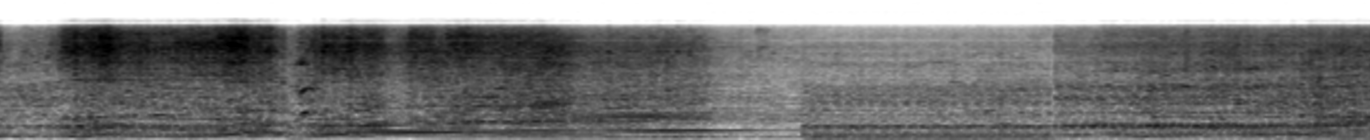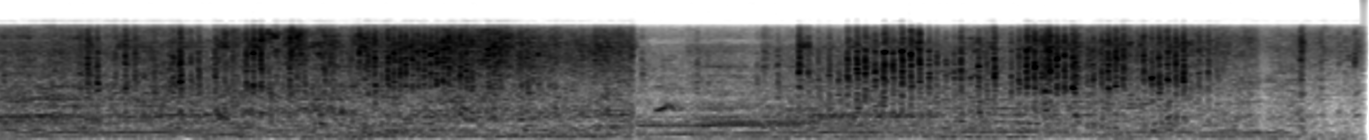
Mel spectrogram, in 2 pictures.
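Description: Motor vehicle engines accelerating, their pitch rising steadily three times as the vehicles gather speed, over a steady low rumble. The sound changes abruptly about six seconds in and again about fifteen seconds in.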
